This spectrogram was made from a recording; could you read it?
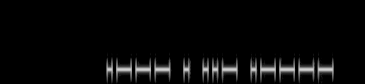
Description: Morse code, heard as a keyed tone, about 25 wpm, 700 Hz. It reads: JEU1
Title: Four Challenging Letter-Number Combinations 25wpm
